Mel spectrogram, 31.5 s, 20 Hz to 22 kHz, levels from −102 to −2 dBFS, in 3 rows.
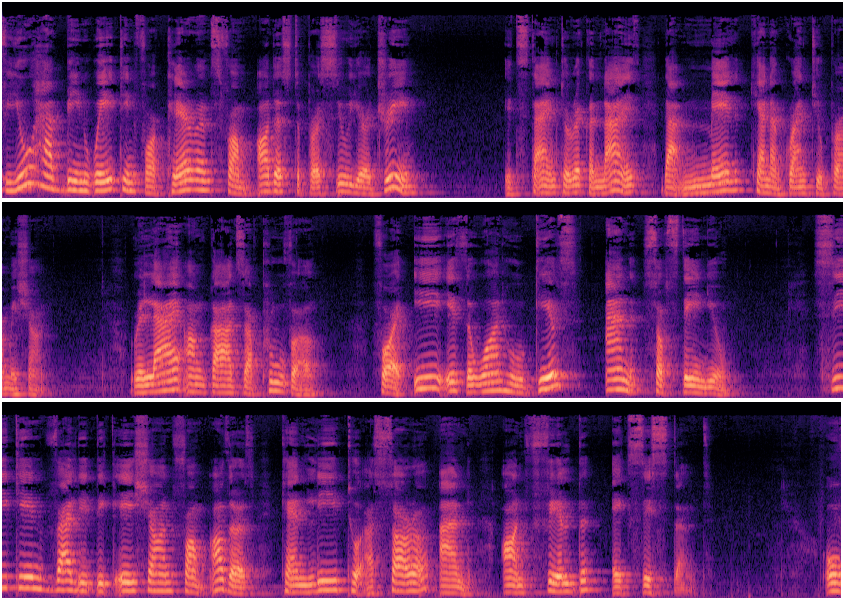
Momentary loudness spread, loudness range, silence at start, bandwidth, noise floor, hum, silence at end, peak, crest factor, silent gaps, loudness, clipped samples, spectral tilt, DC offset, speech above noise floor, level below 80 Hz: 10 LU; 5 LU; 0 s; 17 kHz; -67 dBFS; none; 0 s; -6 dBFS; 18 dB; none; -24 LUFS; under 0.1%; -6.5 dB/octave; under 0.1%; 43 dB; -68 dBFS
